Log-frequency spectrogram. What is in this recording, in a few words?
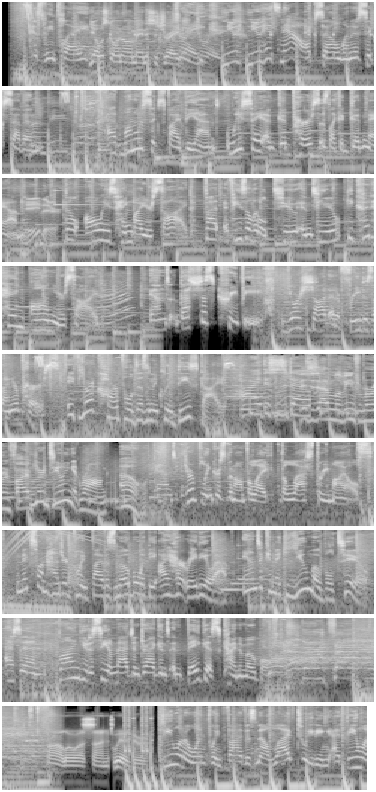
radio hot ac chr, radio imaging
